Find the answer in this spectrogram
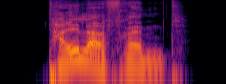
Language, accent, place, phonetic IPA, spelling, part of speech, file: German, Germany, Berlin, [ˈtaɪ̯lɐˌfʁɛmt], teilerfremd, adjective, De-teilerfremd.ogg
- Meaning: coprime (having no positive integer factors in common, aside from 1)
